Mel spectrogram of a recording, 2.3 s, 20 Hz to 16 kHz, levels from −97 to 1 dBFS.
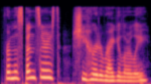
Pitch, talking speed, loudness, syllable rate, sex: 230 Hz, 160 wpm, -16 LUFS, 5.7 syllables/s, female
